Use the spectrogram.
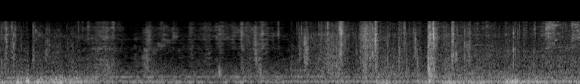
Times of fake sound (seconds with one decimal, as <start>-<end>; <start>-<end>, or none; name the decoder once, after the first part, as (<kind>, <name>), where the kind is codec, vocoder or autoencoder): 0.8-2.9 (vocoder, HiFi-GAN)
